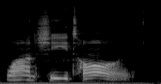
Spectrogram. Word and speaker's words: Wan Shi Tong: Did I say it right or did I not? – Wan Shi Tong. – Yes. – Yeah, you said it right.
